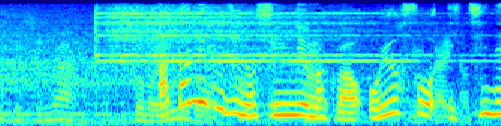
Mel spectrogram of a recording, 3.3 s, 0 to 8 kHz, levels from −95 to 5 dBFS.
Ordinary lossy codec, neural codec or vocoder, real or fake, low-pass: none; none; real; 7.2 kHz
